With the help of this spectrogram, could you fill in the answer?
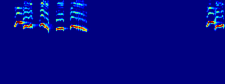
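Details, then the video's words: Caged Oriental magpie-robin in ngeplong mode, calling out a rival: four clear whistled notes bending and falling, a long silence of over two seconds, then one more sliding whistle. "NGEPLONG TERIYAKAN KACER MEMANGGIL LAWAN"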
